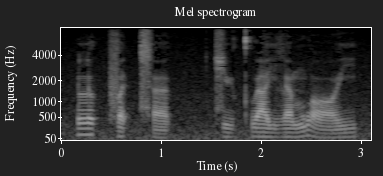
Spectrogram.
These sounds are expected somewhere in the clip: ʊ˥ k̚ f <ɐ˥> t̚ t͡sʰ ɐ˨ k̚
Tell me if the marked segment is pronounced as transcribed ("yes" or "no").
no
